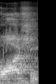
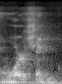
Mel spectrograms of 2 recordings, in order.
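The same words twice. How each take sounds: First: It is said without an R sound. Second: It is said with an added R sound. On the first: "Not washing" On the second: "the southern thing and add an R"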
